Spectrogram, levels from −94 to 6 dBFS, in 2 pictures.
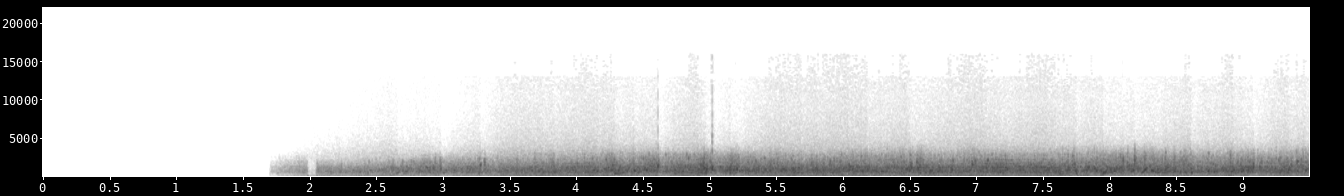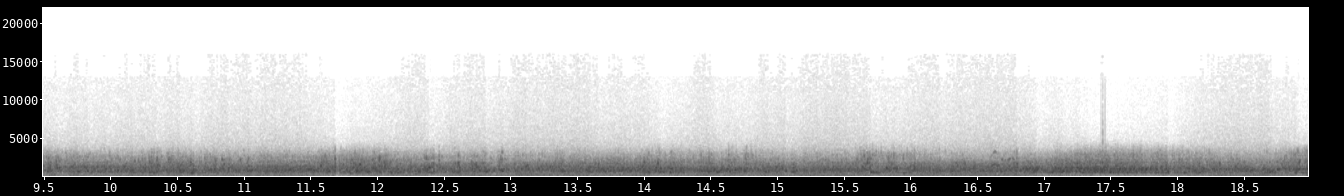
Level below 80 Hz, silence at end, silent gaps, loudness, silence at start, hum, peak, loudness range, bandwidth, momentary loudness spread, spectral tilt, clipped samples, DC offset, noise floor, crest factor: -60 dBFS; 0 s; none; -29 LUFS; 1.7 s; none; -14 dBFS; 7 LU; 13.5 kHz; 6 LU; -6 dB/octave; under 0.1%; 1%; -49 dBFS; 16 dB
